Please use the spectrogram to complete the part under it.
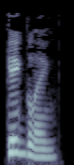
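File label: "giggling", British English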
